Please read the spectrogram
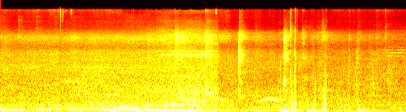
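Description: Low rumble of street noise for the first few seconds, then a handful of sharp knocks about six seconds in from footsteps on a staircase.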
